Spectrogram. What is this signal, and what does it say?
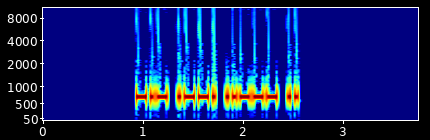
Morse code, heard as a keyed tone, about 35 wpm, 700 Hz. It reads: KP2I
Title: DXCC-100 Call Signs - 4 Characters - 35wpm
